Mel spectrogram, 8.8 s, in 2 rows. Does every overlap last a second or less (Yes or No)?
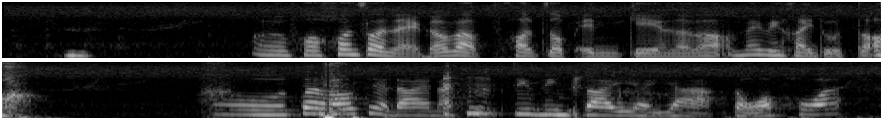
Yes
